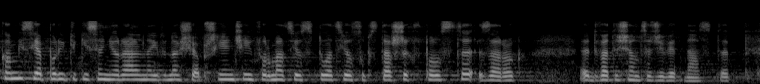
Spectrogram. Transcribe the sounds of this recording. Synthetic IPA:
kɔmʲisʲjapɔlʲit̪ɘkʲisɛɲɔɾalnɛjvnɔɕiɔpʂɘjeɲt͡ɕɛinfɔɾmat̪sʲjiɔsɘ̥t̪uat̪sʲjiɔsupst̪aɾʂɘxfpɔlst̪sɛzaɾɔɡ | d̪vat̪ɘɕɔnt̪sɛd͡ʑevʲjɛt̪nast̪ɘ

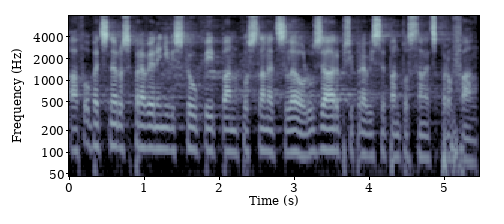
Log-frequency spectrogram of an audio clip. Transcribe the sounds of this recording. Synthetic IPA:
ʔafʔo̞bɛt͡snɛːɾo̞spɾavjɛnɛɲivɪst̪o̞wpɪpanpo̞slanɛt͡slɛɦo̞luzaɾpr̝̥ɪpɾaviːsɛpanpo̞slanɛt͡spɾo̞fa̰n

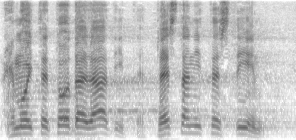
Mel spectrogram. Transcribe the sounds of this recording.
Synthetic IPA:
nemojt̪et̪o̞ːd̪aɾaːd̪ḭt̪ʰḛpɾe̞st̪anit̪e̞st̪iːm

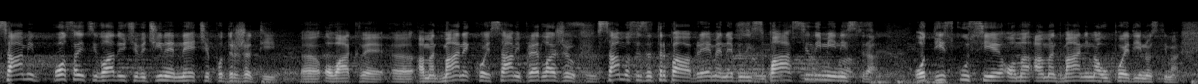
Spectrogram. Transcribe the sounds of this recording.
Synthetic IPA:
saːmipo̞slˠanit̪siʋlˠaːd̪ajut͡ɕe̞ʋe̞t͡ɕine̞ne̞ːt͡ɕe̞po̞d̪r̩ʒat̪i | o̞ʋakʋe̞amand̪maːne̞ko̞jesaːmipɾe̞d̪lˠaːʒajusaːmo̞se̞zat̪r̩paʋaʋɾeːmenebilispaːsiliminist̪ɾa̰o̞d̪ːiskusije̞ʔoʔamand̪maːnimaupo̞je̞d̪iːno̞st̪ima̰

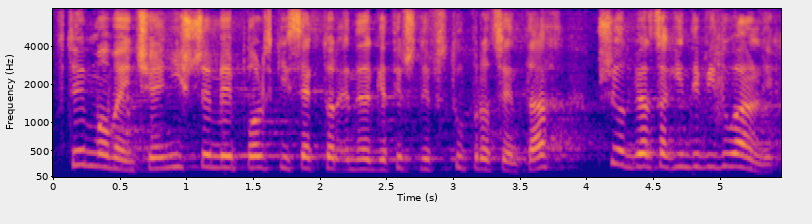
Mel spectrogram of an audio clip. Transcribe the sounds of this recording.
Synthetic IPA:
ft̪ɘmːɔmɛɲt͡ɕɛɲiʂt͡ʂɘmɘpɔlskʲisɛkt̪ɔɾɛnɛɾɡɛt̪ɘt͡ʂnɘfst̪upɾɔt̪sɛnt̪axpʂɘɔd̪bʲjɔɾt̪saxind̪ɘvʲid̪ualnɘx

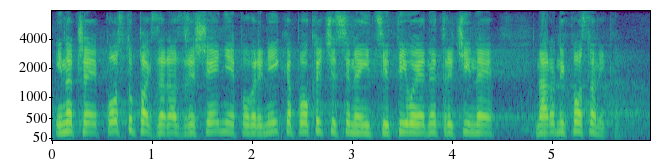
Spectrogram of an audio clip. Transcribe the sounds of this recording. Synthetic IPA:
inat͡ʂe̞po̞st̪upakzaɾazɾeʃe̞ːɲe̞po̞ʋeɾe̞niːkapo̞kɾet͡ɕe̞se̞nainit̪siat̪iːʋujed̪ne̞t̪ɾet͡ɕine̞ | naːɾod̪nixpo̞slˠanika

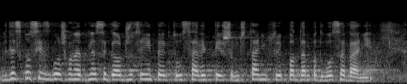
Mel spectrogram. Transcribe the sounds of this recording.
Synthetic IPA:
vd̪ɘskusʲjizɡwɔʂɔnɛvɲɔsɛkɔːdʐut̪sɛɲɛpɾɔjɛk̚t̪uːst̪avʲɘfpʲɛɾfʂɘmt͡ʂɘ̥t̪aɲukt̪uɾɘpɔd̪ːampɔd̪ɡwɔsɔvaɲɛ

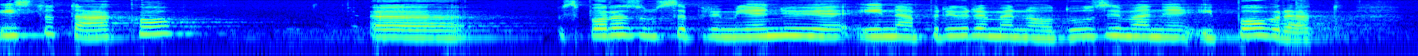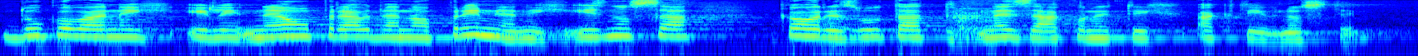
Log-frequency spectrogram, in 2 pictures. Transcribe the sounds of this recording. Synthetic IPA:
ist̪o̞t̪ako̞ | spo̞ɾazumse̞pɾimje̞ɲuje̞ʔinapɾiʋɾe̞me̞no̞ːd̪uzimaɲe̞ʔipo̞ʋɾat̪ | d̪uɡo̞ʋanixilineo̞pɾaʋd̪ano̞pɾiːmʎenixizno̞sa | kao̞ɾe̞zult̪at̪ne̞zaːko̞nit̪ixa̰kt̪iːʋno̞st̪ḭ

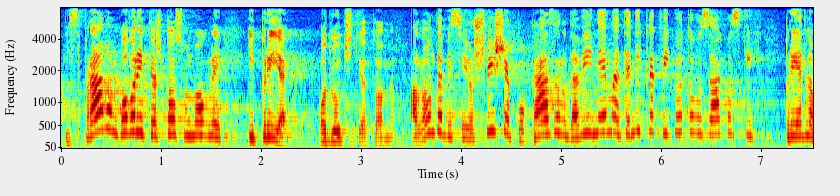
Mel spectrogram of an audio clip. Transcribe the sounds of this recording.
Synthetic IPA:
ispɾaːʋo̞mɡo̞ʋo̞ɾit̪e̞ʃt̪o̞smomo̞ɡli | ipɾije | od̪luːt͡ʃi̥t̪io̞t̪o̞̰mḛa̰lo̞nd̪abise̞jo̞ʃʋiʃepo̞kaːzalo̞d̪aʋiːne̞ːmat̪e̞nikakʋixɡo̞t̪o̞ʋozaːkonskix | pɾjed̪lo

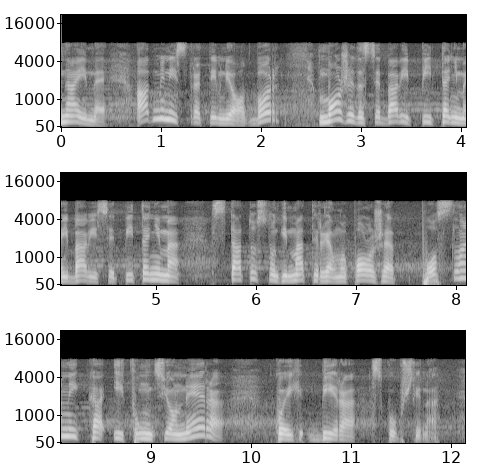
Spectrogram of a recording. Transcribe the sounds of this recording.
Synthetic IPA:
naimḛad̪minist̪ɾat̪iʋnio̞̰d̪bo̞ɾ | mo̞ʒed̪ase̞baʋipiːt̪aɲimaibaʋisepiːt̪aɲimast̪aːt̪usno̞ɡimat̪eɾialˠno̞ɡ̚po̞lo̞ʒaja | po̞slˠanikaifuŋkt̪sio̞neːɾa̰ko̞jixbiːɾaskupʃt̪ḭna̰

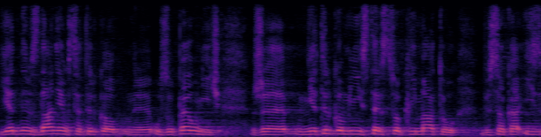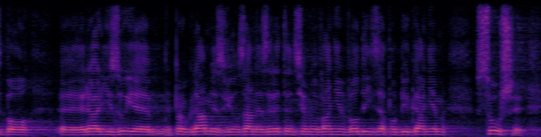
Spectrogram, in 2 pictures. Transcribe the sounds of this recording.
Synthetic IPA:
jɛd̪nɘmzd̪aɲɛmxt̪sɛt̪ɘlkɔuzupɛwɲit͡ɕ | ʐɛɲɛt̪ɘlkɔmʲiɲist̪ɛɾst̪fɔklʲimat̪u | vɘsɔkaʔizbɔɾɛalʲizujɛpɾɔɡɾamɘzvʲjɔ̃w̃zanɛzɾɛt̪ɛnsʲjɔnɔvaɲɛmvɔd̪ɘizapɔbʲjɛɡaɲɛm | suʂɘ

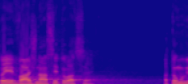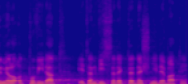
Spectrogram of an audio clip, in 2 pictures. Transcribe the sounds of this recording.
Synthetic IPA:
t̪o̞jɛvaːʒnaːsɪt̪uat͡sɛ̰ | ʔat̪o̞mubɪmɲɛloʔo̞t̪̚po̞viːdat̪ʔɪt̪ɛnviːslɛdɛk̚t̪ɛːdnɛʃɲiːdɛbat̪ɪ

